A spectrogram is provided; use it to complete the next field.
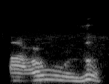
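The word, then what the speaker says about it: أعوذ: The simplest way to pronounce this zu is that for zoo, right? We're just making that buzzing sound. For zoo, we are touching the tip of our tongues with the tip of our upper teeth in the front.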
